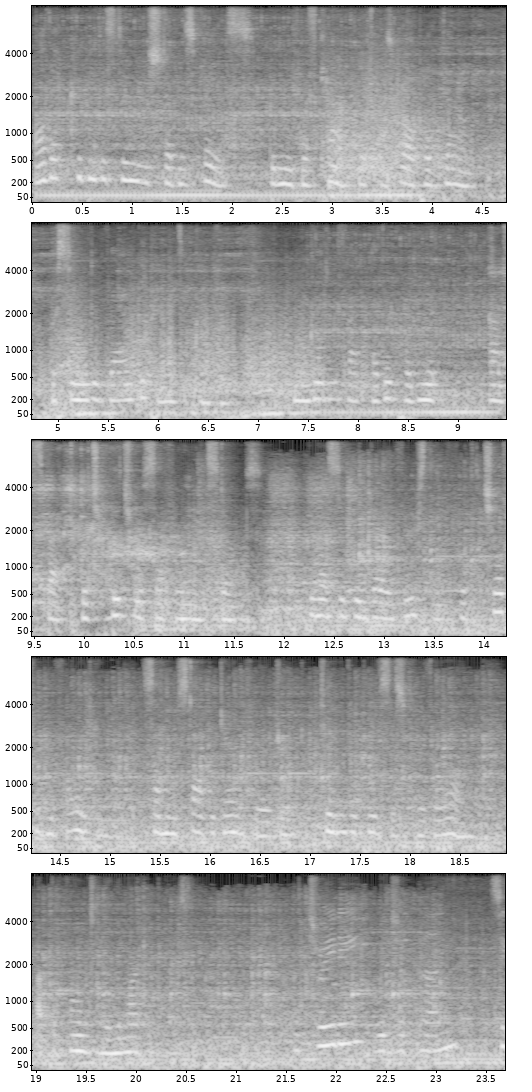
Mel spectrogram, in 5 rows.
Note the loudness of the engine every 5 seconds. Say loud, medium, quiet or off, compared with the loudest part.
medium, medium, loud, loud, loud.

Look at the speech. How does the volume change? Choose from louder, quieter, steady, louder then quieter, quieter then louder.
steady.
